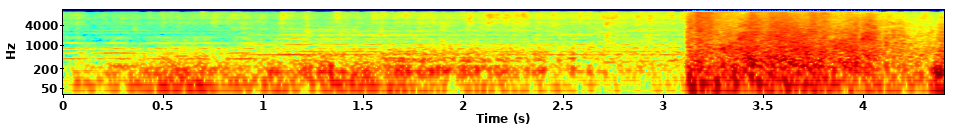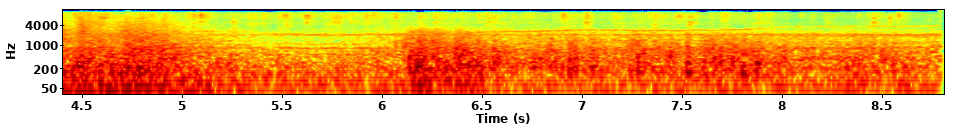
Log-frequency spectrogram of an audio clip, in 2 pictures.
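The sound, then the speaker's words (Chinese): A violent storm at sea erupts after a quieter, droning opening: loud, roaring surges of strong wind and crashing waves tossing a boat back and forth hit in heavy surges, continuous, with rumbling bursts like thunder. “起了狂风，波浪清洁，船的本波浪大刀往来往去。”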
